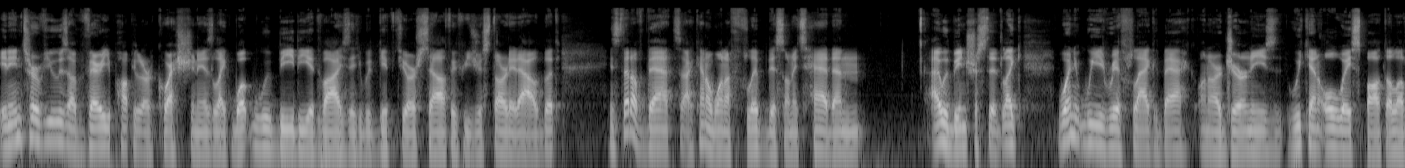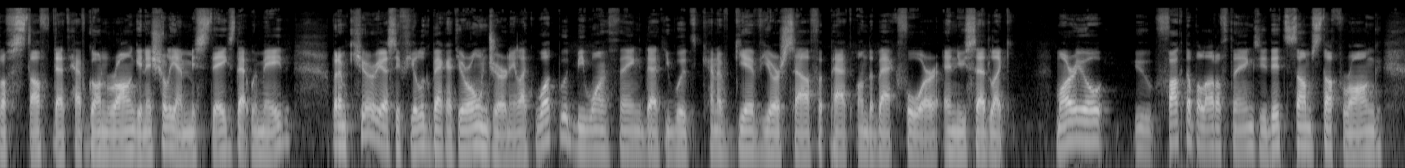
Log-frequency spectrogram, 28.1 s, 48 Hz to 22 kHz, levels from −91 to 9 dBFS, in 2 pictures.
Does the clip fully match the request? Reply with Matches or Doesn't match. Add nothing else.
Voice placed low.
Matches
